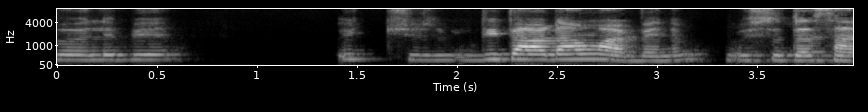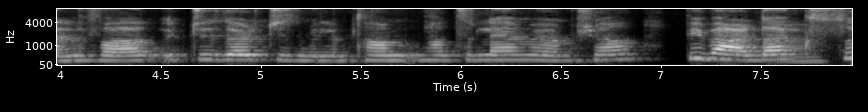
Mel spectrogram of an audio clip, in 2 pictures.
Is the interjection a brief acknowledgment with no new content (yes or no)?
yes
